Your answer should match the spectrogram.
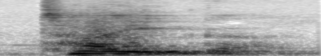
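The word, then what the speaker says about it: tiger: طيب تايجر، تايجر. طبعا حبايبي الكلمتين دول لو انا هنطقهم بريتش فمش هتلاقي الار بتتنطق، يعني هتلاقيني بقول تايجر، تايجر، تايجا.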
